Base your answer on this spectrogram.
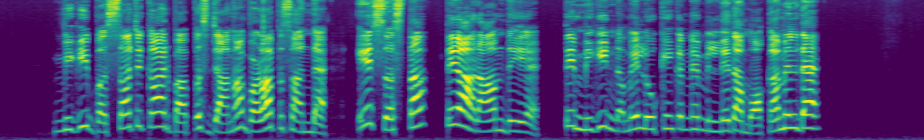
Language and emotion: Dogri, happy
